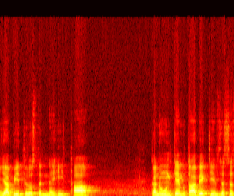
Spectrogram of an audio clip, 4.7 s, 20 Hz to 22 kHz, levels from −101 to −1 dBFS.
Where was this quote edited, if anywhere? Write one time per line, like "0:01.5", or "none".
none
